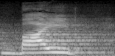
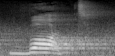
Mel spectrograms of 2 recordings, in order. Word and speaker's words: bought: Please, dear children, do not use the word buyed. It is not buyed. Buy, bought. Buy, bought. Past tense of buy is bought. B-O-U-G-H-T, bought. I also told you G-H is silent. B-O-U-T. We only say bought, bought.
